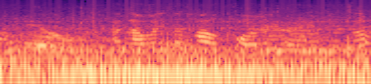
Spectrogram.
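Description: A steady low engine hum, most likely the diesel engine of the moored passenger ferry, with people's voices talking over it.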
